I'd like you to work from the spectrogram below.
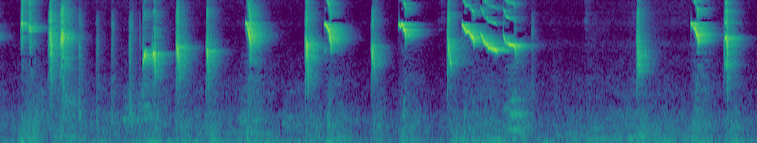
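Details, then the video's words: Konin song to spur birds into singing: sharp, very high chirps in short phrases, a cascading trill of falling notes midway, then a quiet gap and final bright chirps. "pancingan suara burung KONIN agar rajin bunyi tiap hari"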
